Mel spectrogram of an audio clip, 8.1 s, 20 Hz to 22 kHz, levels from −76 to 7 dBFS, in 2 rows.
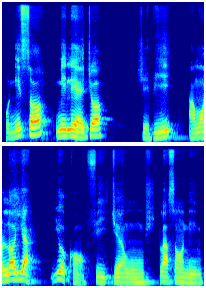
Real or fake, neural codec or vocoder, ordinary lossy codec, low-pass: fake; autoencoder, 48 kHz, 32 numbers a frame, DAC-VAE, trained on Japanese speech; none; none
